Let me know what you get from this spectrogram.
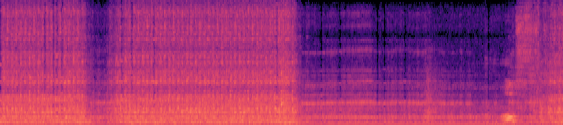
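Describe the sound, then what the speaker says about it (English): Router with a carbide bit cutting wood for a ring dish, a steady high buzzing whine for several seconds that then drops to a quieter running tone with a brief bump near the end. "This carbide bit really cuts nuts."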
